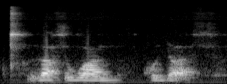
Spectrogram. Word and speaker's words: Lashawan Qadash: Lashawan Qadash. We're going to in both the English and in the ancient Hebrew. I'm going to get a bit closer so you guys can see. Lashawan Qadash.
